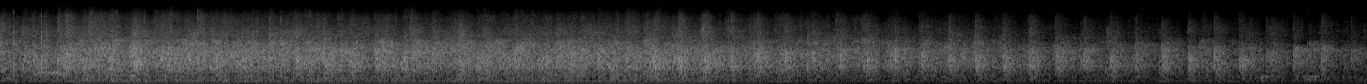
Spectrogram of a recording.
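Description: A crowd applauds steadily, a dense wash of many hands clapping that stays loud before gradually thinning toward the end, with individual claps becoming more distinct.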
